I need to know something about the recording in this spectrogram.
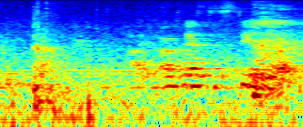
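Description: Faint voices heard off-microphone in a hall, with a few soft knocks.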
